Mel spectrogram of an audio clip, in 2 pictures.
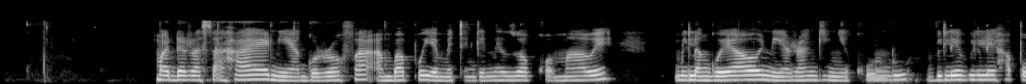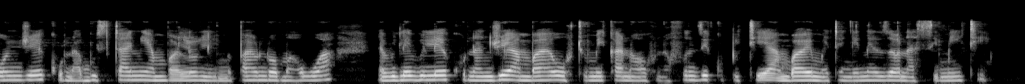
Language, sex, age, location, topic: Swahili, female, 18-24, Nakuru, education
